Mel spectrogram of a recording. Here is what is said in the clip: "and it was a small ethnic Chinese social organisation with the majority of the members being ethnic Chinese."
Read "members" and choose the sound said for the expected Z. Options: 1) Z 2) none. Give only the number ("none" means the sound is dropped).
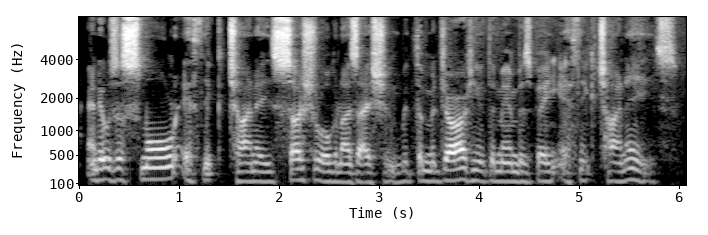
1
